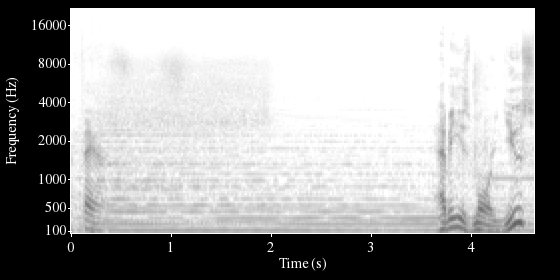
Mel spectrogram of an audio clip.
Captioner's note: wooshing sound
